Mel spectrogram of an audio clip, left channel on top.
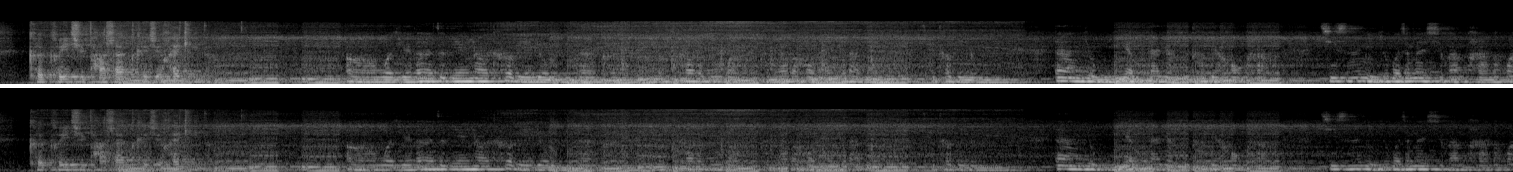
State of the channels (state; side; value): quieter; right; 5.3 dB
